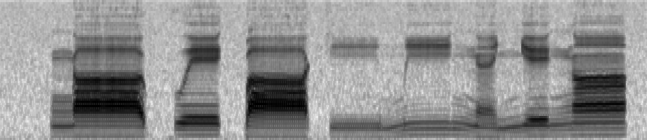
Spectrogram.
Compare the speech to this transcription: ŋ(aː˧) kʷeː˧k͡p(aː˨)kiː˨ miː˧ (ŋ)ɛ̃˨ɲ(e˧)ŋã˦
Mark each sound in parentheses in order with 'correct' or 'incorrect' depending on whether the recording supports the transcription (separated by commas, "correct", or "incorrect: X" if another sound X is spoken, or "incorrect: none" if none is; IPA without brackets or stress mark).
incorrect: aː˨, correct, correct, correct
